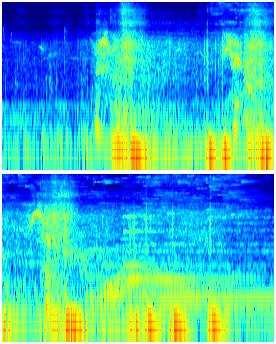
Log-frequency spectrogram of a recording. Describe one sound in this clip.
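A magic spell crackles and bursts.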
